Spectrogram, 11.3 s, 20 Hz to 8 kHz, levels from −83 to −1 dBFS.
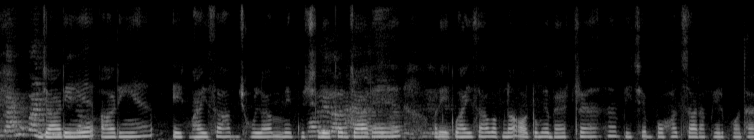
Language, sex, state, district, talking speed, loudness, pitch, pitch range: Hindi, female, Bihar, East Champaran, 155 wpm, -34 LUFS, 230 Hz, 225-240 Hz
